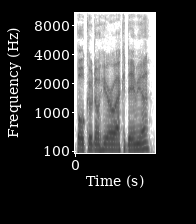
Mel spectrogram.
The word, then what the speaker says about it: Boku no Hero Academia: Actually, it's pronounced Boku no Hero Academia.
